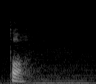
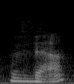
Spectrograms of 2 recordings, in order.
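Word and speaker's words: ث: So this is a Tha, this is a Tha. You extend your tongue further outside your mouth, so it's Tha.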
